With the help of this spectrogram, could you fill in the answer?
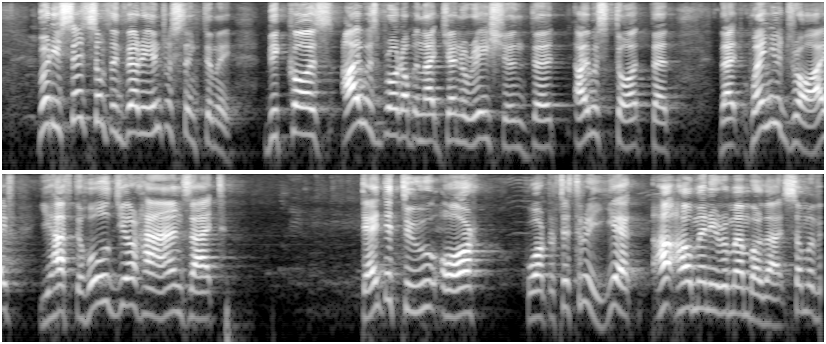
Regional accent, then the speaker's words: Peterhead, Scotland, United Kingdom; Hey, I actually have an international license. I'm from Peterhead, blah, blah, blah, blah.

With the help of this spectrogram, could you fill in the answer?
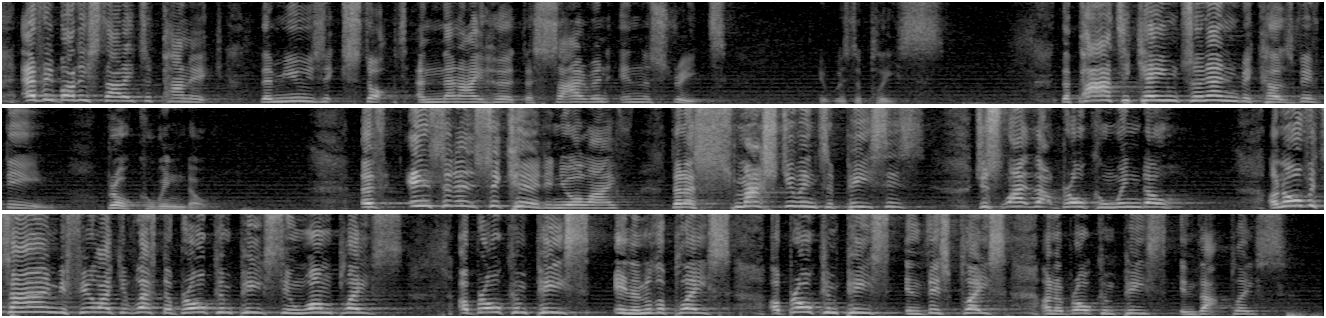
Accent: Salford, North West England, United Kingdom; born there; also born or lived in Manchester; and I was born in Salford and I lived in Manchester. Well, we're all part of Greater Manchester, but you know what I mean.

